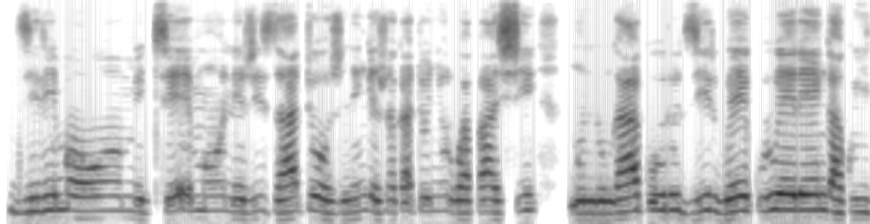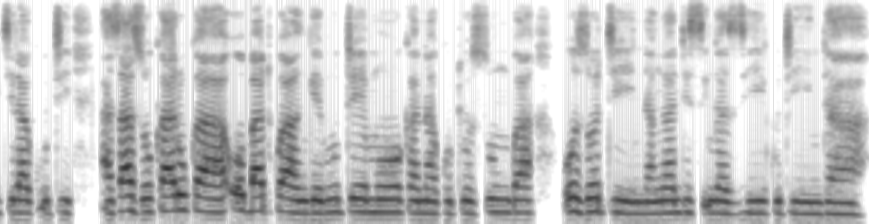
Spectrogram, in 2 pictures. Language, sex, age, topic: Ndau, female, 25-35, health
